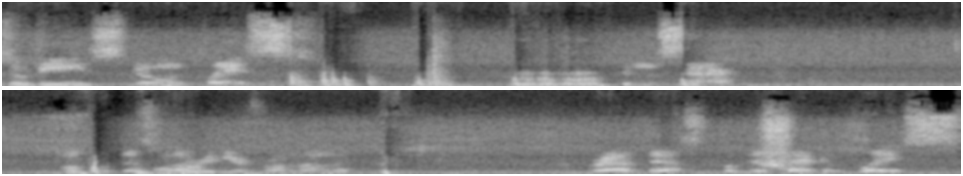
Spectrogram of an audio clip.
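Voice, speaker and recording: The speech is very slow, with long, frequent pauses. Noticeable background noise runs underneath. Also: man. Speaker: RV dealership product demonstrator. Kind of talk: product walkthrough demonstration. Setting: inside an RV cabin. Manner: loud.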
